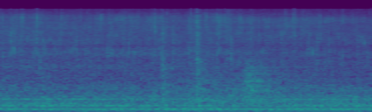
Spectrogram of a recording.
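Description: Sesame-crusted ahi tuna sears in a hot pan, a steady close hiss of sizzling oil running evenly without talk.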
